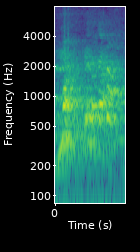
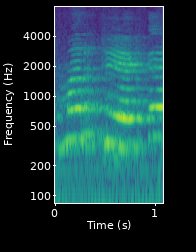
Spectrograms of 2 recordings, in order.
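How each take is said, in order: First: It is shouted loudly and forcefully. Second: It is said weakly and quietly.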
